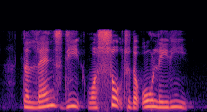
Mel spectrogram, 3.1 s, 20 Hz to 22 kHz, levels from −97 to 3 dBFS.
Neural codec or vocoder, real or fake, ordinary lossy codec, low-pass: vocoder, 44.1 kHz, 128 mel bands every 512 samples, BigVGAN v2; fake; none; 7.2 kHz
